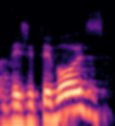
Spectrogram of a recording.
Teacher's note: Vous ne pourriez pas faire votre accent tonique sur la première syllabe qui est la clé, je vous rappelle, ce fameux accent tonique, vegetables.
